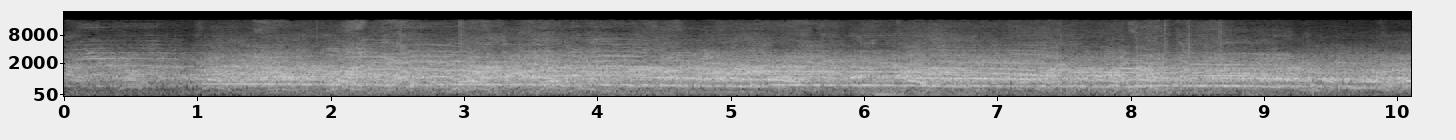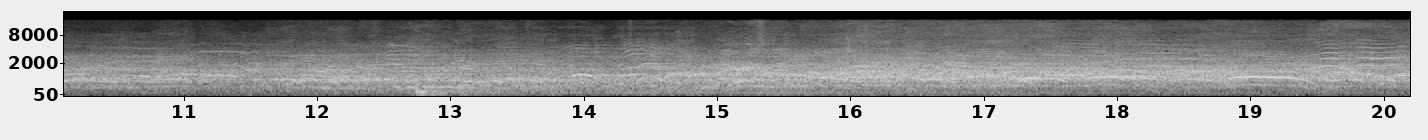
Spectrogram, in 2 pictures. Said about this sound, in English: Just take a listen and look at what happened as people are outraged, trans activists, others storming the building. Listen to what it sounded like.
